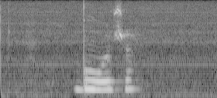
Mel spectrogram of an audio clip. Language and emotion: Russian, sad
